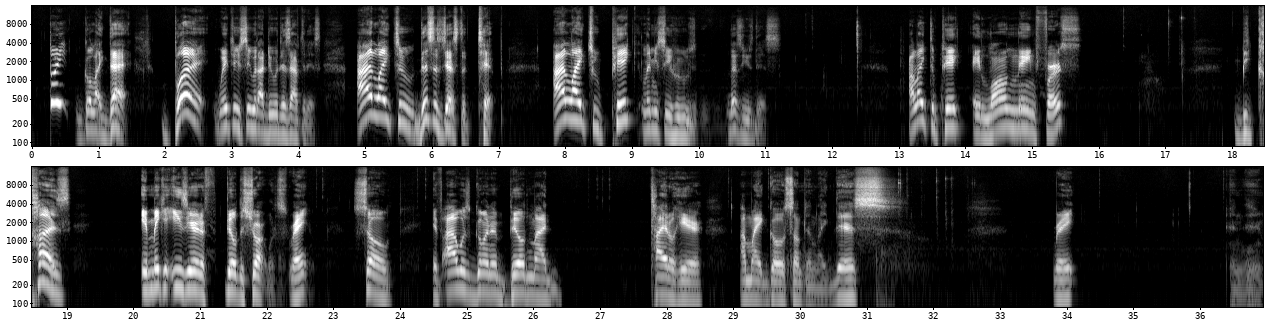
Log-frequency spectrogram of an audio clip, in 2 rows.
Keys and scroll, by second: 17.0 super+c, 32.3 super+Caps_Lock.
